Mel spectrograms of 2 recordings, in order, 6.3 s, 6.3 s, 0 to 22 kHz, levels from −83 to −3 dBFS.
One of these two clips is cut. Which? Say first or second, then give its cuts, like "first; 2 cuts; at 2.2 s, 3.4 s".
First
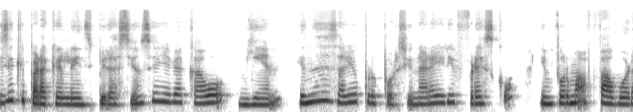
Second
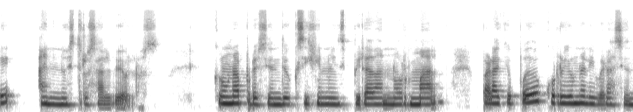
first; 2 cuts; at 2.9 s, 5.3 s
